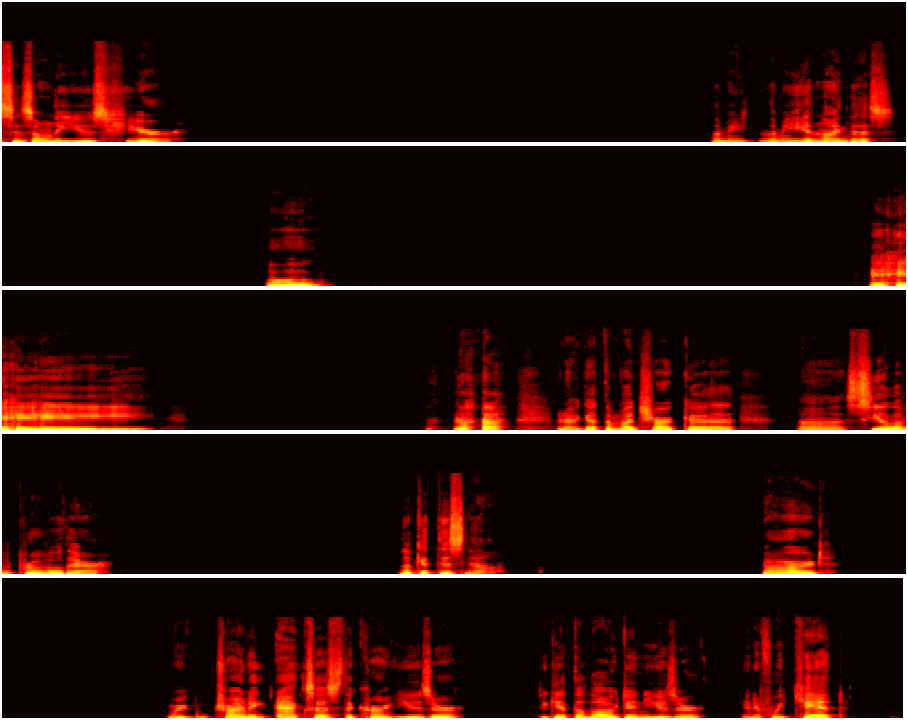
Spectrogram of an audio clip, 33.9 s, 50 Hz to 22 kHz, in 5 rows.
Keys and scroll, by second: 7.0 alt+super+n.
